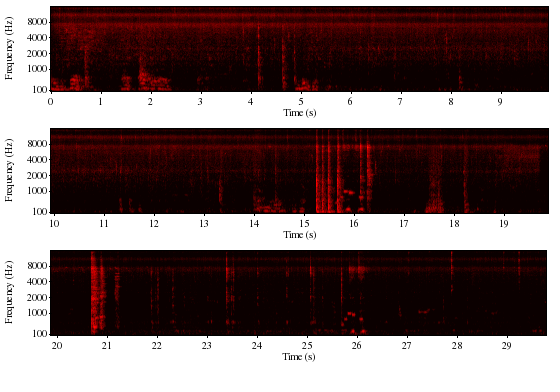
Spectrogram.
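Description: Chicken pieces sizzling in a frying pan as they are stirred and turned, with a few sharp knocks of the utensil against the pan. The sizzle drops away about two-thirds of the way through.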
